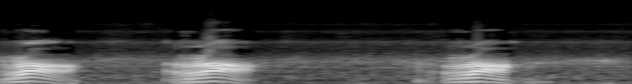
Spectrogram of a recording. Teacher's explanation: উপরের তালুর সাথে লেগে আপনার সাউন্ড একটু ভাইব্রেশনের সাথে উচ্চারণ হবে র, র, র। এটা হচ্ছে মাখরাজ স্থান র।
